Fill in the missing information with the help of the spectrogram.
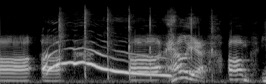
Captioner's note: Sofia applauds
